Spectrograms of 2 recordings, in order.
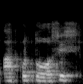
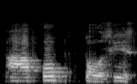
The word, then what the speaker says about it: apoptosis: Uulitin ko ha nung bata ako, apotosis silent Pong later alam ko pala apoptosis this is program cell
